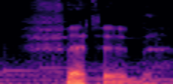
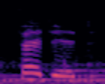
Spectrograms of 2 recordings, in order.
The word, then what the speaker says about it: fetted: Fetted. So funny. Well, the Google thing had it with like a D sound. Fedded.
